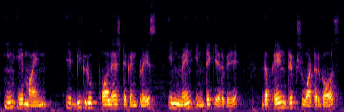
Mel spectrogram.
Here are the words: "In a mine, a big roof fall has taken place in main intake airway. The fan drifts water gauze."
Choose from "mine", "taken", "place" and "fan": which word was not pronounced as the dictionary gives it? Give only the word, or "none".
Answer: fan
